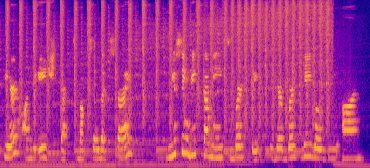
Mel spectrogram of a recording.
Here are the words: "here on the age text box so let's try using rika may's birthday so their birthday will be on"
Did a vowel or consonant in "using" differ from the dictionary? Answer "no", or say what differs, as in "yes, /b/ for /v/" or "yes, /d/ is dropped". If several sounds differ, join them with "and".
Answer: yes, /s/ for /z/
